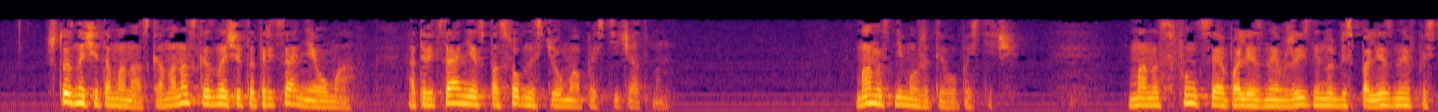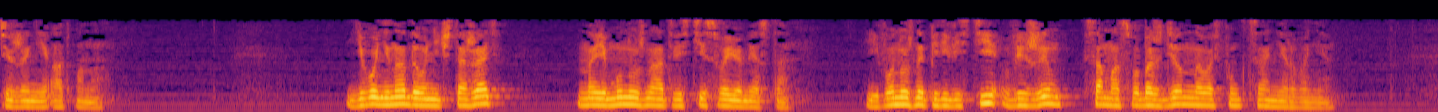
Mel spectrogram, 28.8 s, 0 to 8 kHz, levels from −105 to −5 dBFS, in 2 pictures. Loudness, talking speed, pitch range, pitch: -23 LUFS, 90 wpm, 115-145 Hz, 130 Hz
